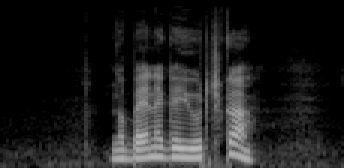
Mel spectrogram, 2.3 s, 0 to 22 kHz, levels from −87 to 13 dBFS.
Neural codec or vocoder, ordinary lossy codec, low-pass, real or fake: vocoder, 44.1 kHz, 128 mel bands, Pupu-Vocoder; none; 19.8 kHz; fake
